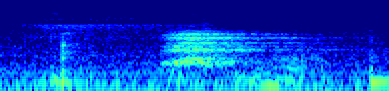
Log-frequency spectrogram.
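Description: A faint dog barks once, a short tonal yelp rising over quiet background noise, with a couple of soft clicks before and after.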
